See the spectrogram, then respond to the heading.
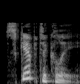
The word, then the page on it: skeptically: British English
